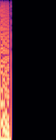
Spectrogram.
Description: hit; Mega Man; gamesoundopedia

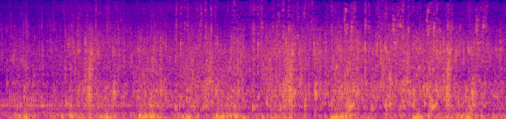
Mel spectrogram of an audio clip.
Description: footsteps mud; Dark Souls III

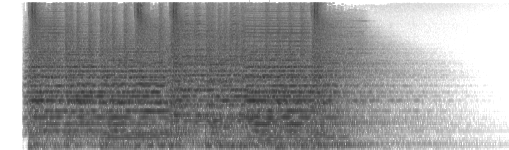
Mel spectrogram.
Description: congratulations your pokemon evolved; pokemon x y

